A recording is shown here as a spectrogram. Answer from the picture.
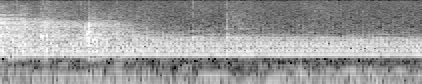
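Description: Room tone: a steady, faint hum with a thin, even tone over it, and a faint rustle or tap about half a second in.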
